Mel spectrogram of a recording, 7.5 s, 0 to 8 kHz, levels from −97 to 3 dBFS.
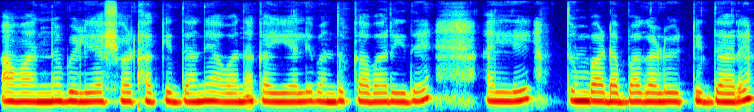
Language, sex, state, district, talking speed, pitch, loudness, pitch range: Kannada, female, Karnataka, Raichur, 105 wpm, 195 Hz, -12 LUFS, 190-205 Hz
